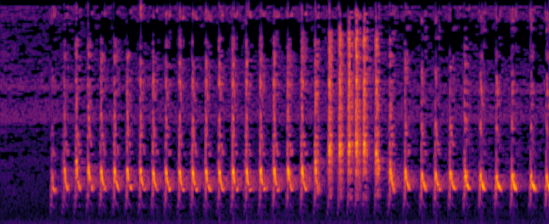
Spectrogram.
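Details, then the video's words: Kapas tembak singing continuously in 'gacor dor' style: a long, fast stream of clipped high chirps, about four per second, with a brief rough flourish midway before the rhythmic notes resume. "KAPAS TEMBAK GACOR DOR"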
